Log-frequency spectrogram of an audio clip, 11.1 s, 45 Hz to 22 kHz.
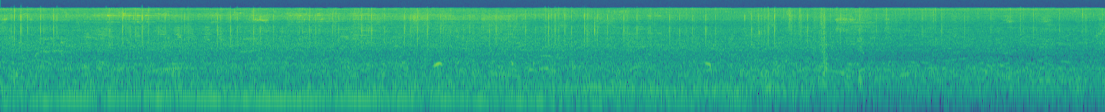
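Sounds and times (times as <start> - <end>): outdoor crowd murmur: 0.0 - 11.0.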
